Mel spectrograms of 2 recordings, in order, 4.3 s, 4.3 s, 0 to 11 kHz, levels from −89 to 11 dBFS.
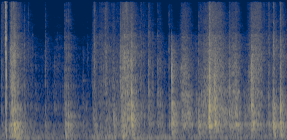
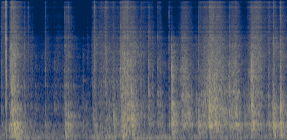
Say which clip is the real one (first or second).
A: first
